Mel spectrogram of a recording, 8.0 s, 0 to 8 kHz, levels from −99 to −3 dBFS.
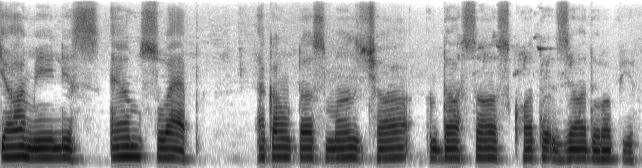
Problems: background sounds at intervals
